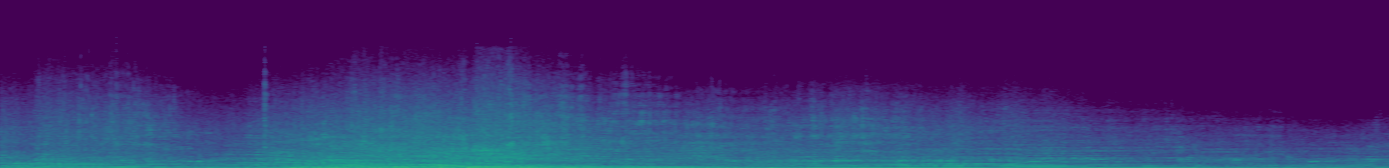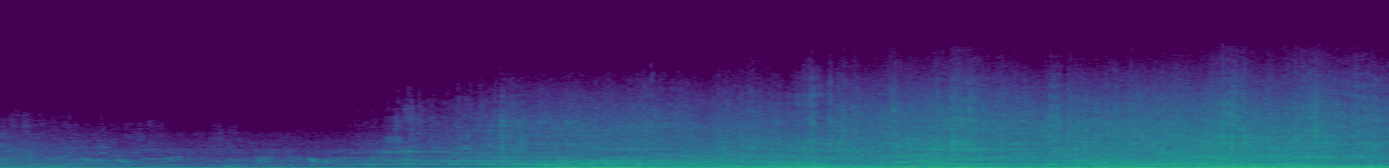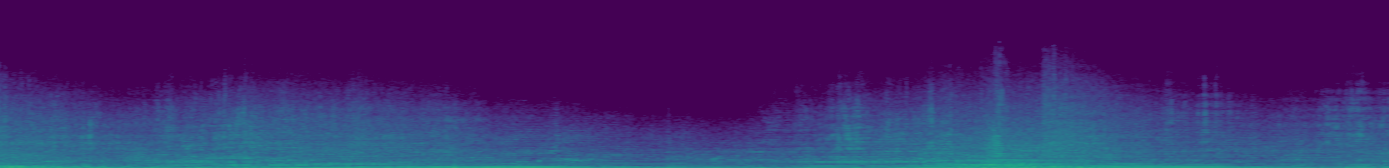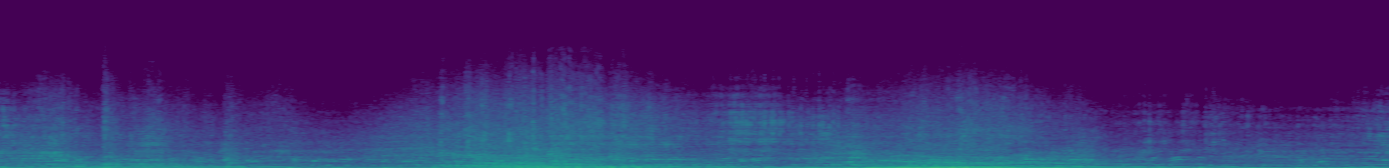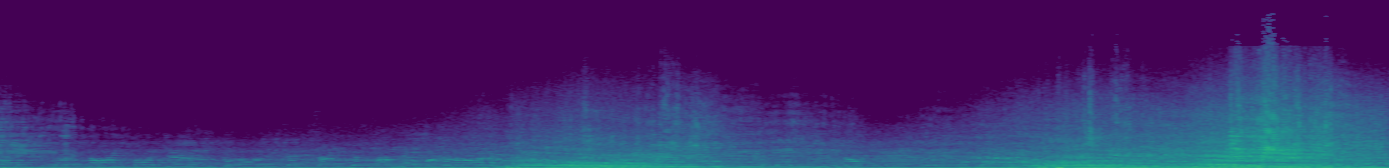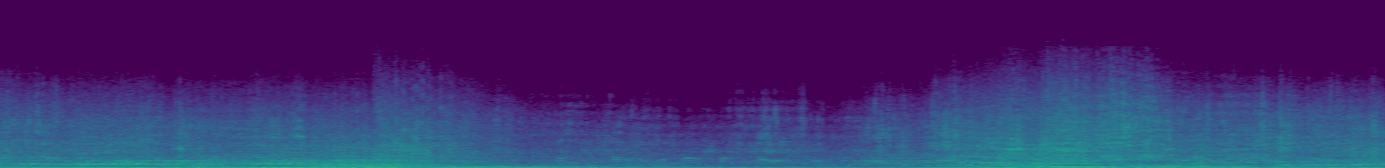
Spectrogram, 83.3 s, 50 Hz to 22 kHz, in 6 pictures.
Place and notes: {"title": "Silverstone Circuit, Towcester, UK - british motorcycle grand prix 2019 ... moto grand prix ... fp1 contd ...", "date": "2019-08-23 10:30:00", "description": "british motorcycle grand prix 2019 ... moto grand prix fp1 contd ... some commentary ... lavalier mics clipped to bag ... background noise ... the disco goes on ...", "latitude": "52.07", "longitude": "-1.01", "altitude": "157", "timezone": "Europe/London"}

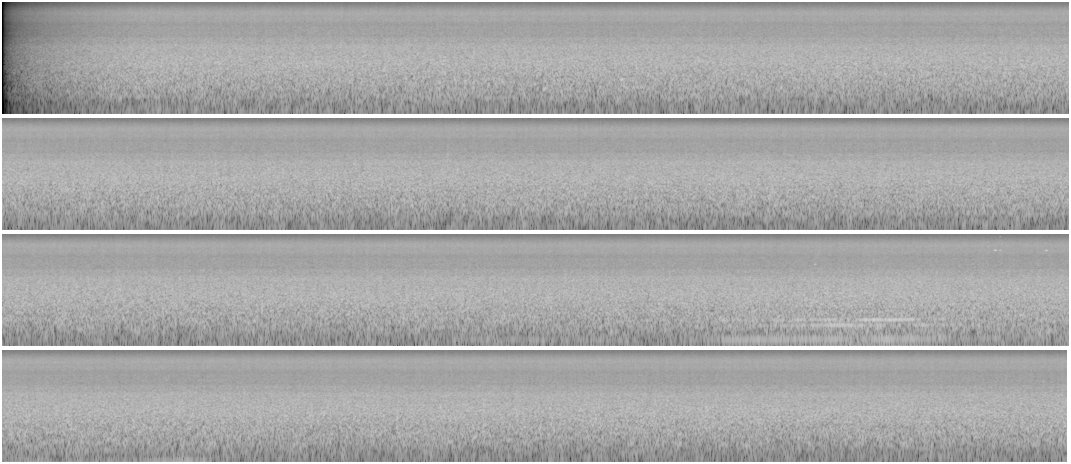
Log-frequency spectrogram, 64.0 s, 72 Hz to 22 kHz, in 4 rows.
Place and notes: {"title": "新福里, Guanshan Township - Irrigation waterway", "date": "2014-09-07 10:20:00", "description": "Irrigation waterway, Traffic Sound, The sound of water, Very hot weather\nZoom H2n MS+ XY", "latitude": "23.05", "longitude": "121.17", "altitude": "221", "timezone": "Asia/Taipei"}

